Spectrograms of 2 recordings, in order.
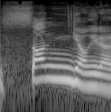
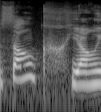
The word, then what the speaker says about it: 선경: 사람들이 잘 기억을 하거든요 한국 이름을 가지고 가면 발음을 제대로 못 해 갖고 자기네들끼리 키드 거리기도 하고요 그거 아십니까 왜 예를 들어서 선경이라 그러잖아요 옛날 그 SK 원래 선경이 있잖아요 근데 그걸 자꾸 성크 영 이런 식으로 자꾸 발음을 하니까 식으로 하죠 그래서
